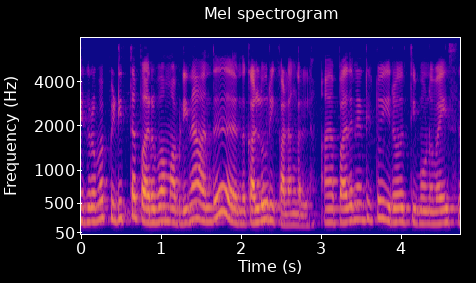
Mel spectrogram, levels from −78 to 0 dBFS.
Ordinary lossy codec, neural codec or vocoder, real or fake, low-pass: none; none; real; 7.2 kHz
